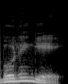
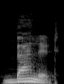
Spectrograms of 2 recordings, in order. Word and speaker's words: ballet: हम बोलेंगे ए ए इसमें जो टी अक्षर है वो साइलेंट है इसका मतलब है हम इस अक्षर को नहीं बोलेंगे तो हम इसको बैलेट नहीं बोलेंगे हम इसको बोलेंगे बैले बैले बैल ए बैल ए बैले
